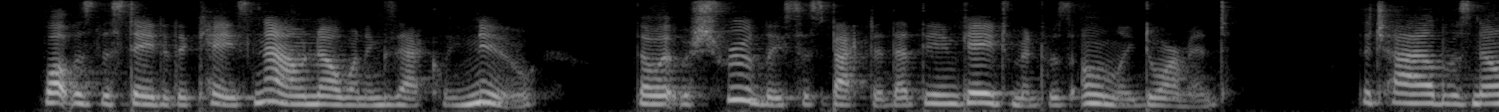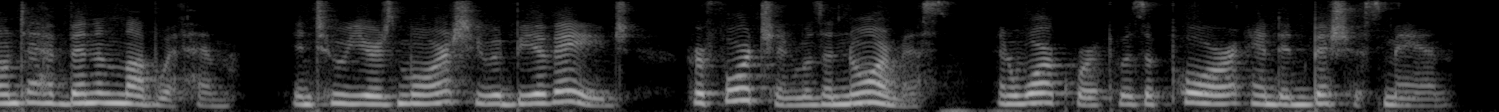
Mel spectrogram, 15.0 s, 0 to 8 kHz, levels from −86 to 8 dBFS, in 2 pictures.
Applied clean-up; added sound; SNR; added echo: none; none; none; none.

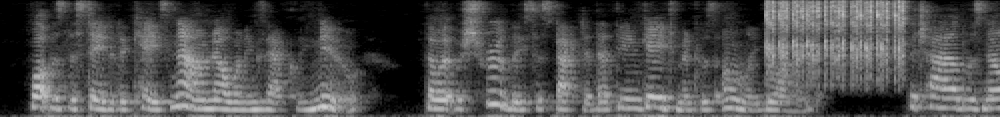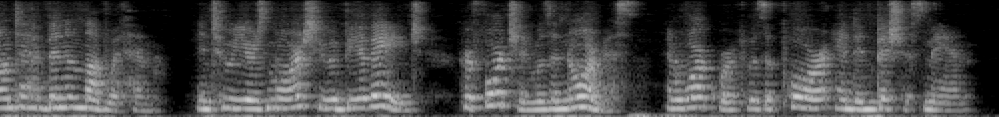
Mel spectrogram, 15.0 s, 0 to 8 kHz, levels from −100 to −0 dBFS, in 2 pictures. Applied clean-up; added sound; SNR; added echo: none; Ratchet, pawl / Percussion; -5 dB; reverberation time 0.2 s.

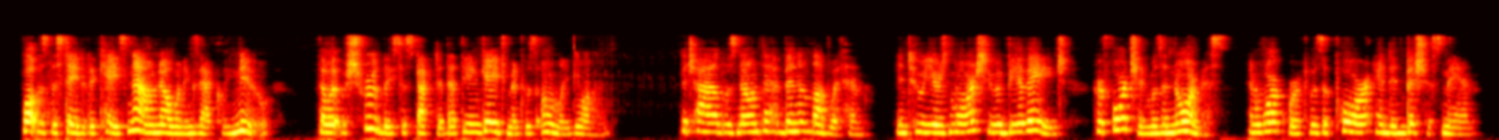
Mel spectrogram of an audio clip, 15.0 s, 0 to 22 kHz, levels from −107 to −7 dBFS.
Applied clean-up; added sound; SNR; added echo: neural mask model DeepFilterNet 3.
